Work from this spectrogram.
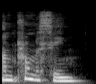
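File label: "unpromising", British English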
